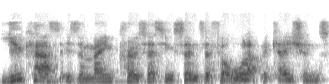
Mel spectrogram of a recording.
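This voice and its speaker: Somewhat breathy and fairly high in pitch, a man with a British accent talks at a fairly quick pace with lively intonation. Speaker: university recruiter. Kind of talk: webinar presentation.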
